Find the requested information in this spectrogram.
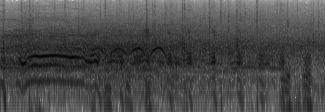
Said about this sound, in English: So, I am very proud of myself to be able to do that, actually, and also to hear your clapping, yes.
